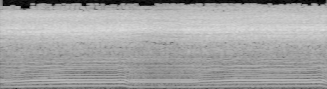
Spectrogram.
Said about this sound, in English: But the biggest difference was the tools. The clink-clink of a hand chisel was gone, replaced by the gnawing sound of pneumatic chisels chewing the limestone membrane.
